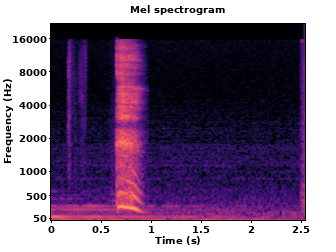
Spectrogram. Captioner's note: Tipsy coughs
